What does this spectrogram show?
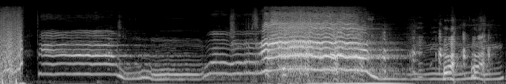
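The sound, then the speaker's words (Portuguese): A voice imitates a dial-up modem's connecting screech: a loud, nasal, warbling tone that steps and slides in pitch, swells into a harsh noisy squeal, then breaks into laughter. “É que você falou que a internet de escada tinha um barulho horrível.”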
